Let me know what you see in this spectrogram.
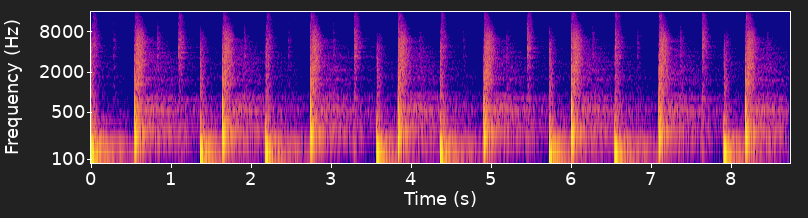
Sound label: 110 bpm drum loop sample f sharp key, kick tuned to the F# note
